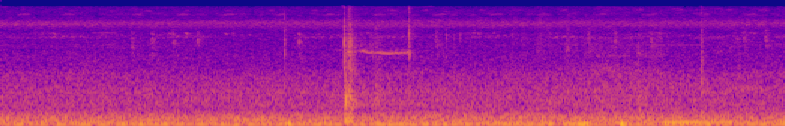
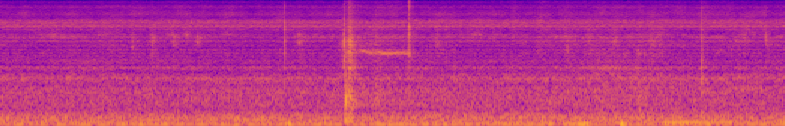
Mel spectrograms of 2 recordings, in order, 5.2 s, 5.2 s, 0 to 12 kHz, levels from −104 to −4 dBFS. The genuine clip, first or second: first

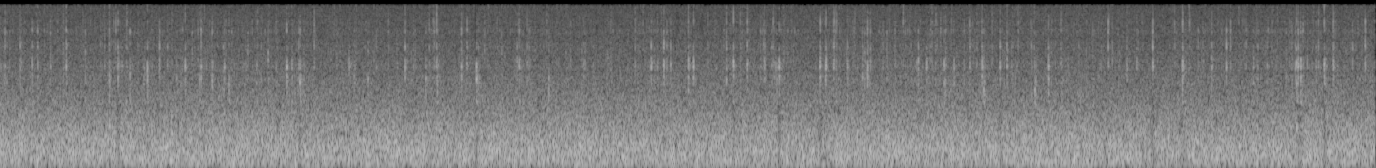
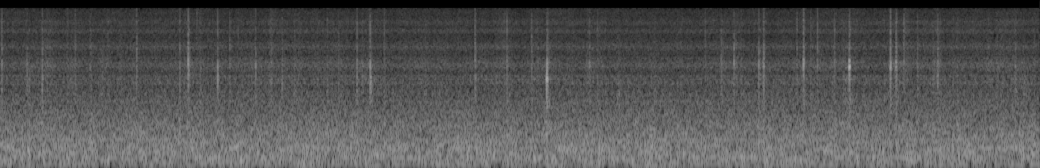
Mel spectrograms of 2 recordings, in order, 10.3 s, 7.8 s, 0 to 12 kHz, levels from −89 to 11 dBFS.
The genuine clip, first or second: first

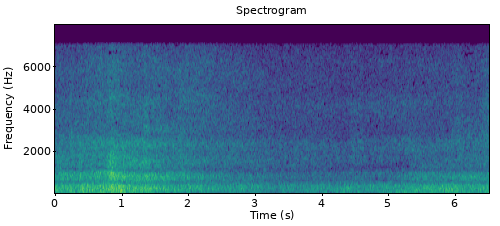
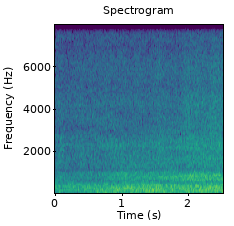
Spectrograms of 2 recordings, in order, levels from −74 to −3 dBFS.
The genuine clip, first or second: first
